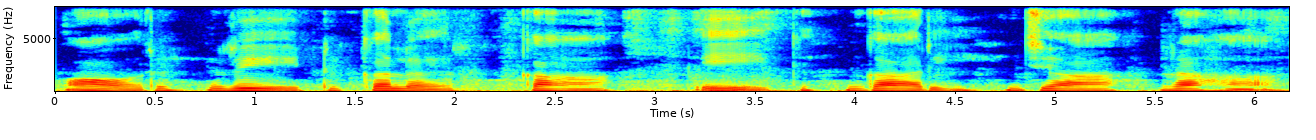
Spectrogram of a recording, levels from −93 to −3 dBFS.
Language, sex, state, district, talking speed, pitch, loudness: Hindi, female, Bihar, Katihar, 80 wpm, 155 Hz, -18 LUFS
